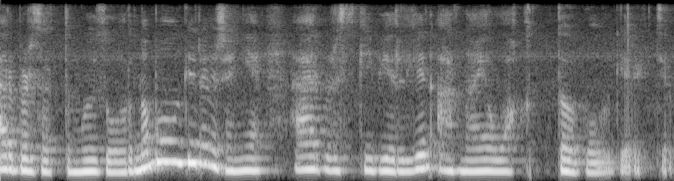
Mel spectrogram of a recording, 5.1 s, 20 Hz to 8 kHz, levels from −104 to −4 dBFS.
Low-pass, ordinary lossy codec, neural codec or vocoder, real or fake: 7.2 kHz; none; none; real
